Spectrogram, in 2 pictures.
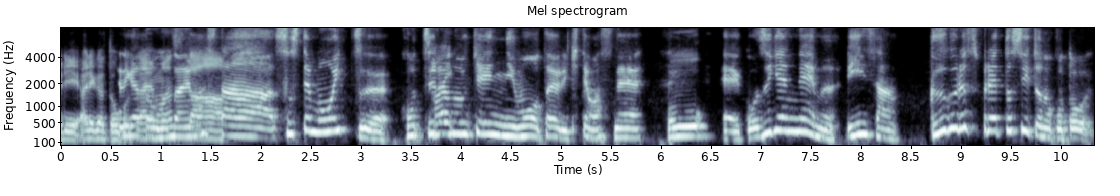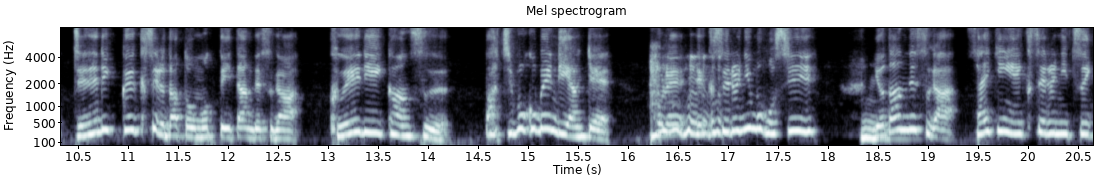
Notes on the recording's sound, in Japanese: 久々のリモート収録です。今週は久しぶりのリモート収録です！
